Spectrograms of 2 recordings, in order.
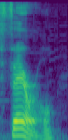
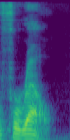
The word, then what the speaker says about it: Farel: Now, some pronounce that Farrell, but we're going to go with a more traditional Farel.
